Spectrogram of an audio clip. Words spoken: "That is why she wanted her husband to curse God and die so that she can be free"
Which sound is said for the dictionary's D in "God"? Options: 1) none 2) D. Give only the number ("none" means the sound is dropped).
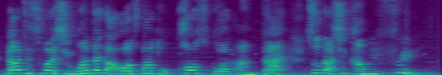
2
